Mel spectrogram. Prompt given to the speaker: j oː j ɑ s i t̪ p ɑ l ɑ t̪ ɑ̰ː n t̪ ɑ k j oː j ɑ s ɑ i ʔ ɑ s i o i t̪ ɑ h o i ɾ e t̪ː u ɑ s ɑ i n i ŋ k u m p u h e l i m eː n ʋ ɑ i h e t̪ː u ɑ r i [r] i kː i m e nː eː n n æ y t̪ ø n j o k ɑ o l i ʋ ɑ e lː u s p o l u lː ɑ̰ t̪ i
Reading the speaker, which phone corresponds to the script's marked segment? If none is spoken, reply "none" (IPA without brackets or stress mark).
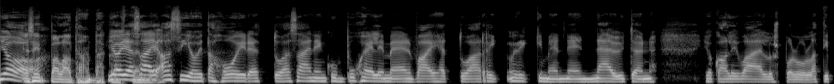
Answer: r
